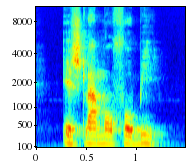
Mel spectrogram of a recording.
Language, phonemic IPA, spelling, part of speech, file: Dutch, /ɪsˌlamofoˈbi/, islamofobie, noun, Nl-islamofobie.ogg
- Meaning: the aversion Islamophobia, directing against Muslims and their Islamic faith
